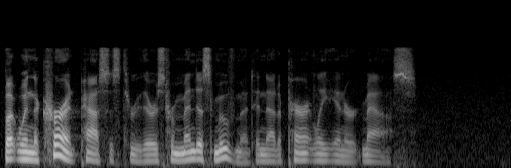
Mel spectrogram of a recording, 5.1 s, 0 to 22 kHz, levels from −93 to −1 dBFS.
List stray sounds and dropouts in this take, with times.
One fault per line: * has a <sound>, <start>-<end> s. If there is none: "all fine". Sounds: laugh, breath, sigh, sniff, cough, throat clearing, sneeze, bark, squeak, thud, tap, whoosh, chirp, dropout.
all fine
